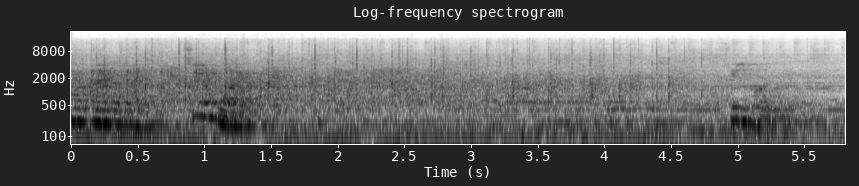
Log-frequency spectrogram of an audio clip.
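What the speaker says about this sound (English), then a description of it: "Give them a big round of applause, guys." Audience applause for junior medal winners at a world powerlifting championship, a steady distant wash of clapping in a large hall with voices mixed in, fairly faint throughout.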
